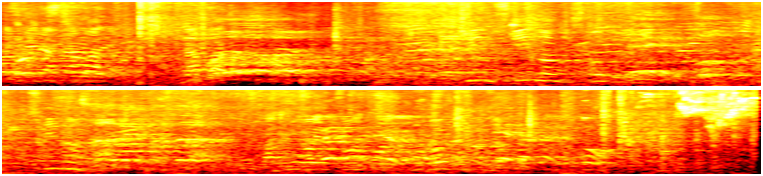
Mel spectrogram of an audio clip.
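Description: A crowd cheers and shouts in a large open space.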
